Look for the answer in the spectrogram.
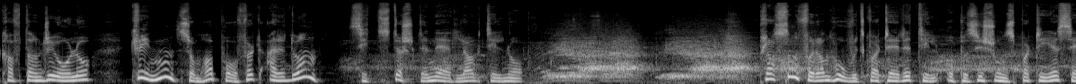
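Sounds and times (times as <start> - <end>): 
speech: 0.0 - 6.0, 7.6 - 10.7
large crowd chanting slogans in unison: 3.3 - 10.7.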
